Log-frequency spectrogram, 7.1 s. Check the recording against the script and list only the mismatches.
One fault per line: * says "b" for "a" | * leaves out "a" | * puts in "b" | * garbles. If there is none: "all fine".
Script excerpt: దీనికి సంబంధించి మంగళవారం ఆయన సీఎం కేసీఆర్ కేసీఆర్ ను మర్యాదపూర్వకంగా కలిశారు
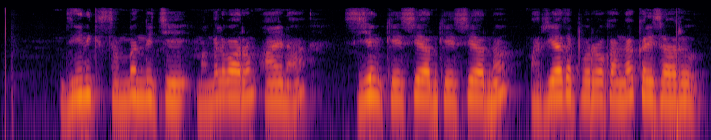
all fine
